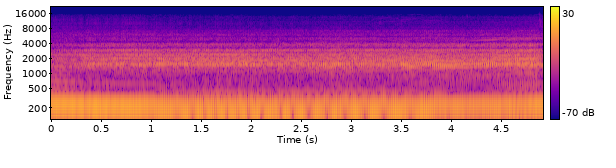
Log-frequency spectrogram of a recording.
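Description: Racing motorcycle engine on the Isle of Man TT course, braking toward the Sulby Bridge right-hander: a loud, steady close engine drone with a strong sustained tone that dips slightly mid-clip, with no voices.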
